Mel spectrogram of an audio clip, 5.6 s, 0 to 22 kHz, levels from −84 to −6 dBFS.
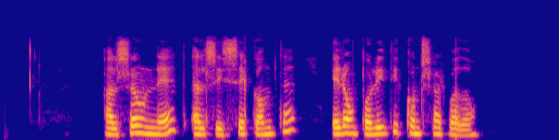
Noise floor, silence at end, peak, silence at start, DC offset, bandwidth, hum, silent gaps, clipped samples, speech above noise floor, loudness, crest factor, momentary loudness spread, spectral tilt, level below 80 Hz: under -90 dBFS; 0.8 s; -2 dBFS; 1.05 s; under 0.1%; 7.4 kHz; none; none; under 0.1%; over 73 dB; -18 LUFS; 16 dB; 10 LU; -6.5 dB/octave; -58 dBFS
